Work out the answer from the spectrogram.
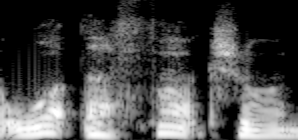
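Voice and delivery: mild mock anger. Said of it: "Like this".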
